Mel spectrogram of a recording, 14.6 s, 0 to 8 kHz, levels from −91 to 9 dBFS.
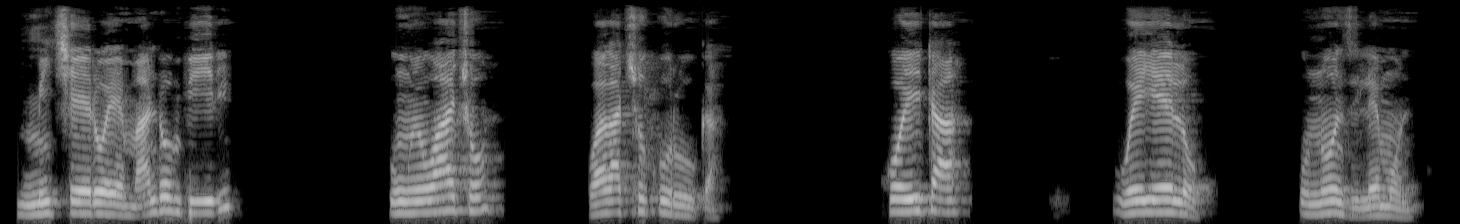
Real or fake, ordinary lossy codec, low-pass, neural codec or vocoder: real; AAC, 32 kbps; 7.2 kHz; none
